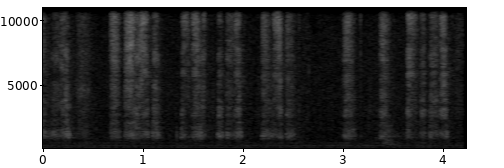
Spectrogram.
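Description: Felt-tip marker writing on lined notebook paper: a run of faint, short pen strokes one after another as a word is written out.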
